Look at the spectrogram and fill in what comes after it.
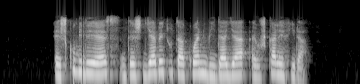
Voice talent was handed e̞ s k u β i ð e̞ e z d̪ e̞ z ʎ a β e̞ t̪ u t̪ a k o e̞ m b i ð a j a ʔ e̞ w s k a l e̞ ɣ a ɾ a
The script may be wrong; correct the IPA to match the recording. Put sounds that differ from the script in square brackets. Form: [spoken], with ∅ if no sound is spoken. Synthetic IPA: e̞ s k u β i ð e̞ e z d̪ e̞ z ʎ a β e̞ t̪ u t̪ a k o e̞ m b i ð a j a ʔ e̞ w s k a l e̞ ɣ [i] ɾ a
